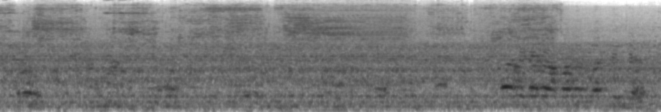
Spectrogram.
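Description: A chisel scrapes against wood spinning on a lathe.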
